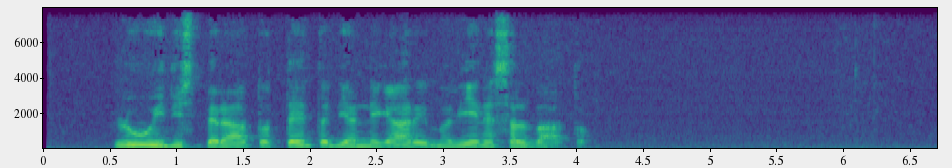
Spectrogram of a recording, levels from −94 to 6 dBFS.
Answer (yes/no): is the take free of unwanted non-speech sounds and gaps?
yes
